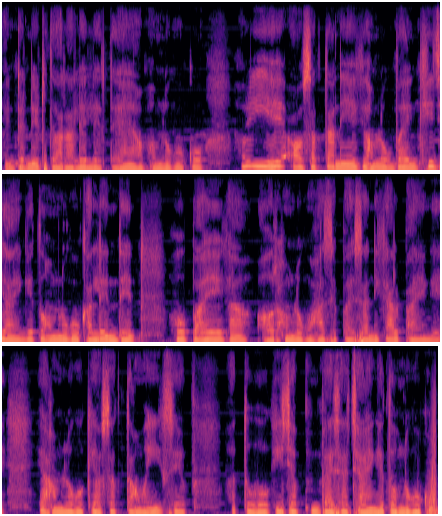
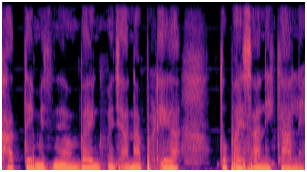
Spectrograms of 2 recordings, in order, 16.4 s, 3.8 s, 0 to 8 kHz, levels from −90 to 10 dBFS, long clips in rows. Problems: constant background noise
